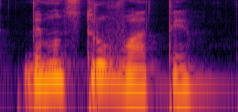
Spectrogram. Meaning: to demonstrate
- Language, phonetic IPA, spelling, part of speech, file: Ukrainian, [demɔnstrʊˈʋate], демонструвати, verb, Uk-демонструвати.ogg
